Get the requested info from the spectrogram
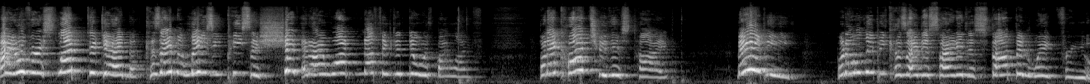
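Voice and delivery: very high, squeaky, loud cartoon voice. Doing the voices for a female game character while playing: Mickey Mouse voice. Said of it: "I'm turning her into like Mickey Mouse".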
